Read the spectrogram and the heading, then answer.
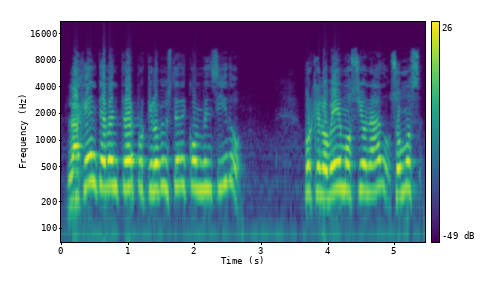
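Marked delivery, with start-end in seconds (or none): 0.1-2.7 louder, higher repeat. Shown as a demonstration. Speaker to seminar audience, pressing his point, higher and louder. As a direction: pitch up and push the volume on the repeat.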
